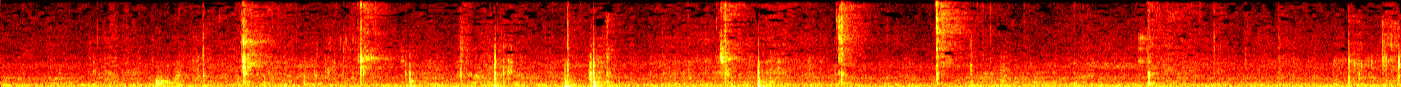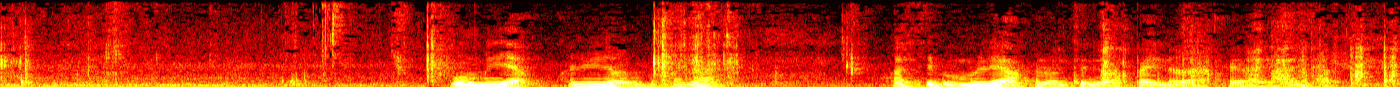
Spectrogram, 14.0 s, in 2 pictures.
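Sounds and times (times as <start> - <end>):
person chewing crunchy food: 0.3 - 9.1.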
